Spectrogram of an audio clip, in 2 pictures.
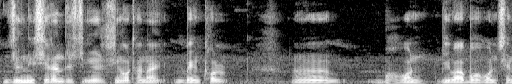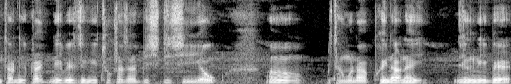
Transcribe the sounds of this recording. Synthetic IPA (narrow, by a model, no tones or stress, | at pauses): zɯŋnisiɾanɾistḭŋɯsiŋawtʰanajbeŋtʰɔl | bɔɦɔbɔnbiβabɔɦɔbɔnsentʰaɾnipʰɾajnɯjbezɯŋnitʰukʰɾazaɾabisidisḭjaw | bitʰaŋmɯnapʰɯjnanɯj | zɯŋnibe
